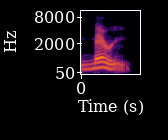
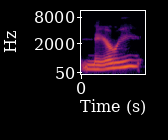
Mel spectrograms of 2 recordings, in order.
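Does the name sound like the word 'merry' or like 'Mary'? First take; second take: merry; Mary. First: The name sounds like the word 'merry'. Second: The name sounds like the name 'Mary'. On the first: This is the intended pronunciation of the name. The speaker calls it right. "we say Mary" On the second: This is how some other people say the name. The speaker calls it wrong. "some people pronounce it Mary"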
